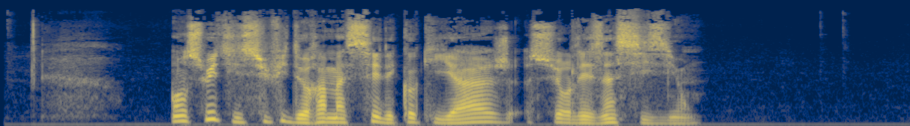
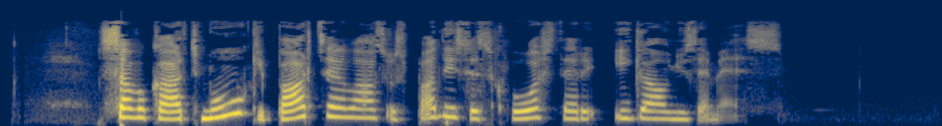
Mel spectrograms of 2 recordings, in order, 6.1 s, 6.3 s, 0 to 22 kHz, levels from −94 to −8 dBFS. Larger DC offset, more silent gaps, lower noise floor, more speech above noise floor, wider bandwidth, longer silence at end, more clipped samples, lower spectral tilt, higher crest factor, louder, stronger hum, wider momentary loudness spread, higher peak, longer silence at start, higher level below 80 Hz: neither; neither; second, -62 dBFS vs -81 dBFS; second, 44 dB vs 63 dB; first, 16.5 kHz vs 11.5 kHz; first, 1.45 s vs 1.15 s; neither; second, -2 dB/octave vs -3.5 dB/octave; about the same, 20 dB vs 20 dB; about the same, -17 LUFS vs -19 LUFS; neither; second, 12 LU vs 18 LU; about the same, -2 dBFS vs 0 dBFS; second, 0.2 s vs 0.7 s; about the same, -54 dBFS vs -56 dBFS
